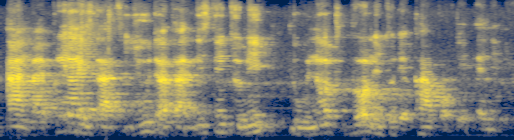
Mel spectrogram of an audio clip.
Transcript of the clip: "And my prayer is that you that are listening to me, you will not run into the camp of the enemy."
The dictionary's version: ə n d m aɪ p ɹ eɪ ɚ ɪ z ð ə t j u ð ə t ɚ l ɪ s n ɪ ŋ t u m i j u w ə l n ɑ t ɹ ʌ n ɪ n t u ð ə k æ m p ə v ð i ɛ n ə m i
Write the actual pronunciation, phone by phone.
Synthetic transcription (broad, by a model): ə n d m aɪ p ɹ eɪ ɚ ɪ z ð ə t j u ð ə t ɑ l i s n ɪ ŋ t u m i j u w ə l n ɑ t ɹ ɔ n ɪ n t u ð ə k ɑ p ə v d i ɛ n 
